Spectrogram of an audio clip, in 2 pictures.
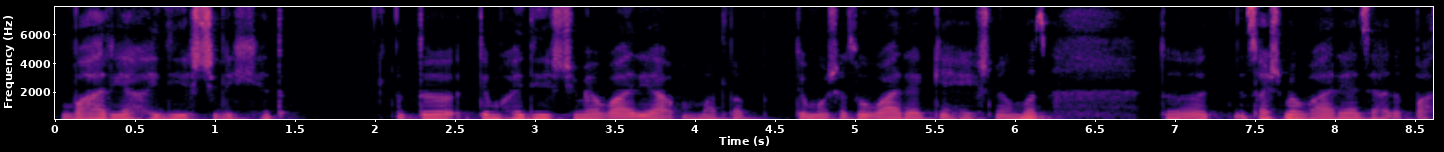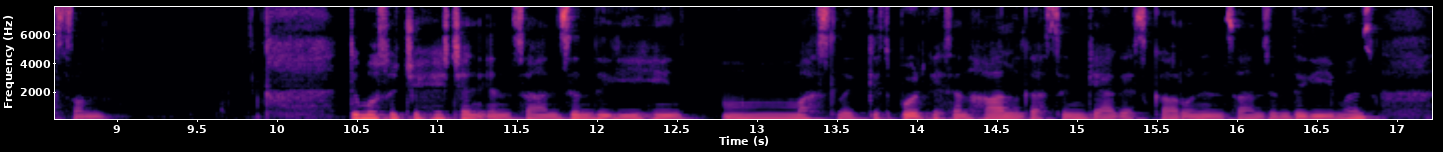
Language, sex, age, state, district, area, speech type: Kashmiri, female, 30-45, Jammu and Kashmir, Kulgam, rural, spontaneous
